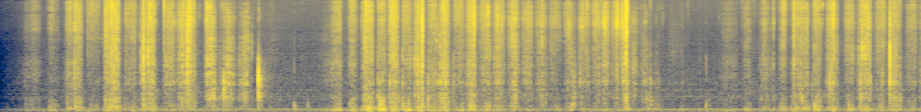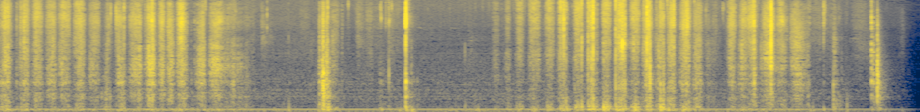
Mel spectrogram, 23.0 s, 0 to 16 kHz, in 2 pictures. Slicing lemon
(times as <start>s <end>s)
0.3s 3.3s, 4.1s 8.3s, 9.0s 14.6s, 17.7s 21.7s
